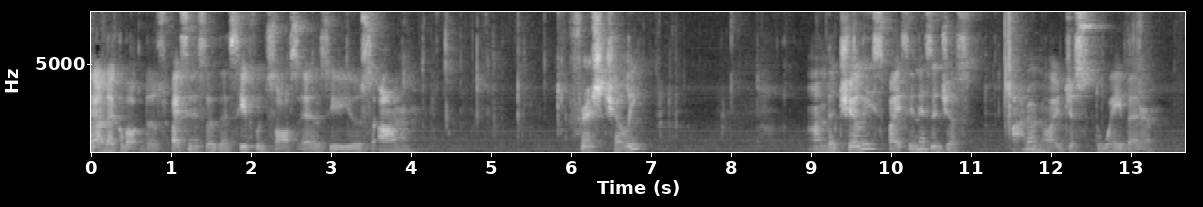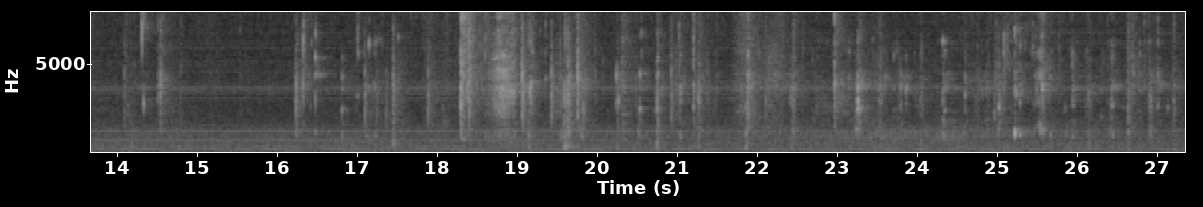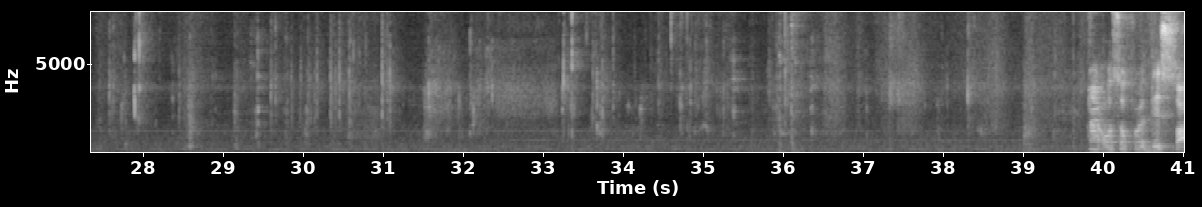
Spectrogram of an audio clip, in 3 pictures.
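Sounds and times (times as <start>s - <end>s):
faint steady hum: 0.0s - 41.0s
person chewing food: 4.1s - 6.0s, 16.2s - 38.8s.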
